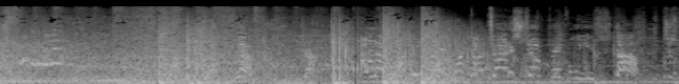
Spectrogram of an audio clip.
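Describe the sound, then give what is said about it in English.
Scattered sharp gunshots crack at irregular intervals, some in quick clusters, over the steady low rumble of cars driving past. “Damn, I, I, like how those cars are just normally driving while just... while there's a bunch of gunshots and crap happening.”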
